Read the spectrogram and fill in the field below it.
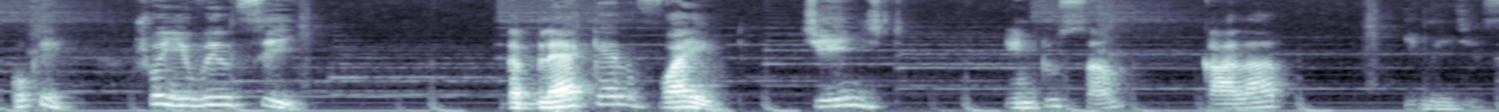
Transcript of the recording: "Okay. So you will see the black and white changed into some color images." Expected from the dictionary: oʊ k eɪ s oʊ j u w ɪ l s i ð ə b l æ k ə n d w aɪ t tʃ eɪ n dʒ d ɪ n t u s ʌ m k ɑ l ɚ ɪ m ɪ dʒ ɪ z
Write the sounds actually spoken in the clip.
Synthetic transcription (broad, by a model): oʊ k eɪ s oʊ j u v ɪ l s i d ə b l æ k ə n d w aɪ t tʃ eɪ n dʒ d ɪ n t u s ʌ m k ɑ l ɚ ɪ m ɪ dʒ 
